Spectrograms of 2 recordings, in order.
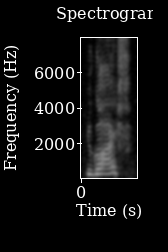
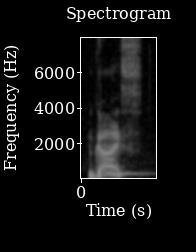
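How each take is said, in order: First: It is said in a whiny kid voice. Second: It is said in his normal voice.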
